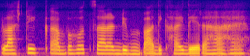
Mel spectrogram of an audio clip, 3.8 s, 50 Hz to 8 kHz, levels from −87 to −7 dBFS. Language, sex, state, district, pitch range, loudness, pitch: Hindi, female, Jharkhand, Palamu, 180-195 Hz, -17 LUFS, 190 Hz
